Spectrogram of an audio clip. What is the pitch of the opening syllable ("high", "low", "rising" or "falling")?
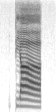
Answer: falling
